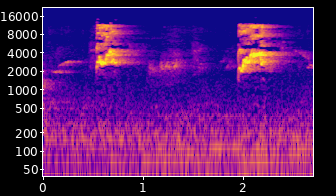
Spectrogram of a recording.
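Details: Jalak Rio myna in full song, played to coax untrained or silent Jalak Rio birds into singing. Two loud, harsh rasping bursts about a second and a half apart, with softer buzzy notes between them.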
